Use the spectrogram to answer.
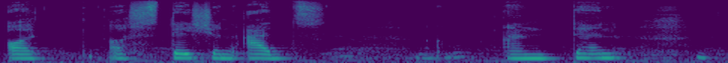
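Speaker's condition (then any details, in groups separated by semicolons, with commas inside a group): Stammering; attended small stammering group during summer holiday; blocks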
